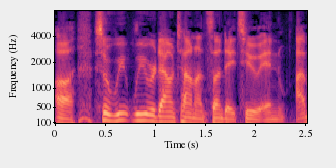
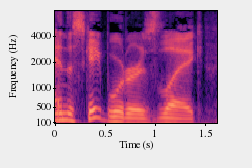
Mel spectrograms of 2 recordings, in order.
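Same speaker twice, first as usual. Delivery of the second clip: usual speaking voice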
